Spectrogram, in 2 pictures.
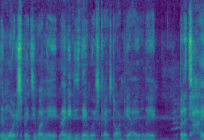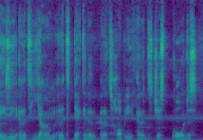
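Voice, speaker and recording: In an Australian accent, a man with a very deep, low pitch speaks at a fairly quick pace with ordinary pitch variation. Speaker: beer reviewer. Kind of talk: casual review vlog. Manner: casual, rambling with false starts.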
